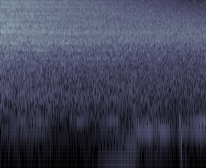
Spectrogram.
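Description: House music in a DJ set: a loud white-noise swell fades slowly and falls away, left over from a build-up, while a sparse bassline of short low synth notes carries on beneath it.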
